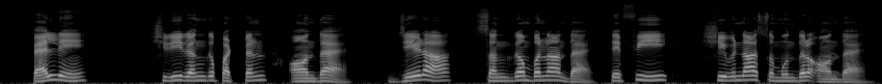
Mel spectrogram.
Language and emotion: Dogri, neutral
